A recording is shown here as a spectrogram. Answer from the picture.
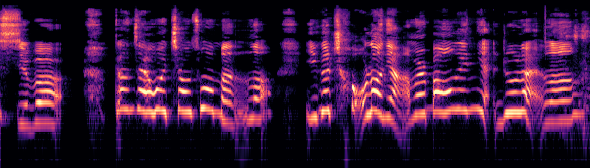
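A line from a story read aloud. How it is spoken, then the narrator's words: Aggrieved, crying. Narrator (Chinese): 他看着我呀，委屈的都哭了，说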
